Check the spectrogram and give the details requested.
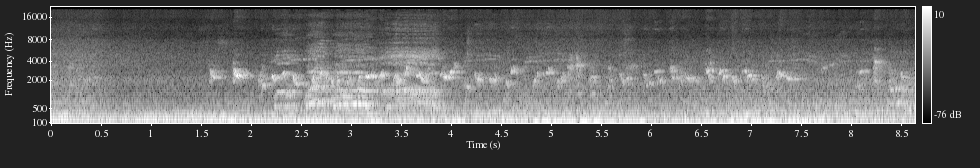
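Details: Morning song of a kept sooty-headed bulbul in rough 'ngriwik' style: a dense, tumbling chatter of short husky notes that builds after a second and continues in scattered clusters, with a steady low rumbling hum behind.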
